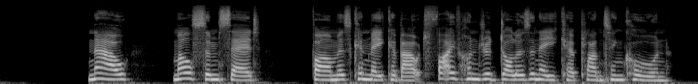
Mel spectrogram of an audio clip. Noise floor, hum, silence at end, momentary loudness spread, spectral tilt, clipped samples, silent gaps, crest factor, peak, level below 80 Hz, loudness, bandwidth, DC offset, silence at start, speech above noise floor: -80 dBFS; none; 0.25 s; 6 LU; -4.5 dB/octave; under 0.1%; none; 18 dB; -4 dBFS; -44 dBFS; -20 LUFS; 17 kHz; under 0.1%; 0.9 s; 60 dB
